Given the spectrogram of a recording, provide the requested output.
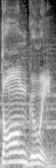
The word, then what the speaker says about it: Dong Gui: Otherwise known as Dong Gui. Like, D-O-N-G-G-U-I is the pronunciation.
